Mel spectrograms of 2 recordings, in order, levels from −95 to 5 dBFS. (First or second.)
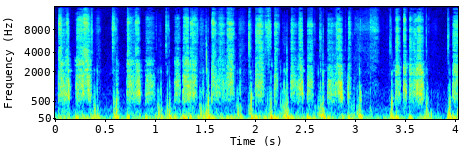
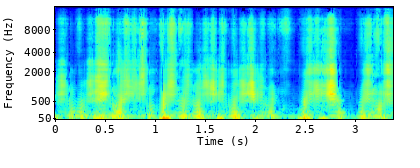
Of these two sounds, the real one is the first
